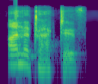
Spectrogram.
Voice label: "unattractive", Indian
